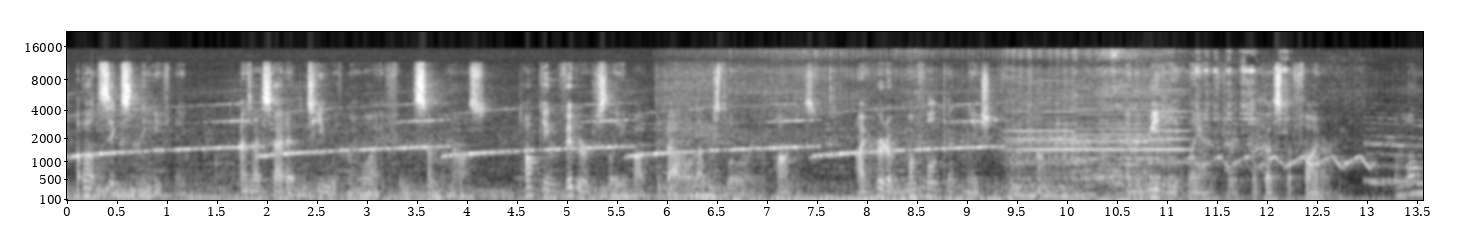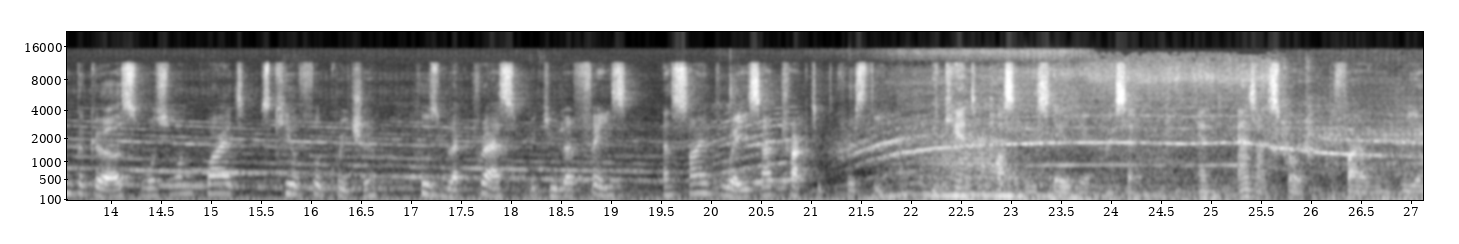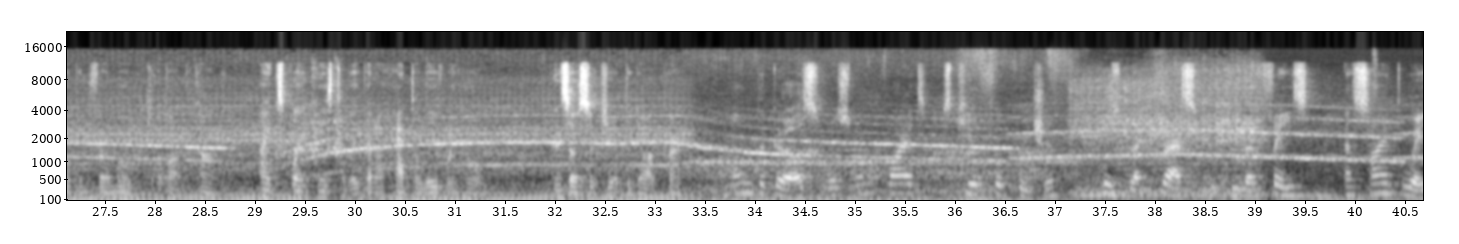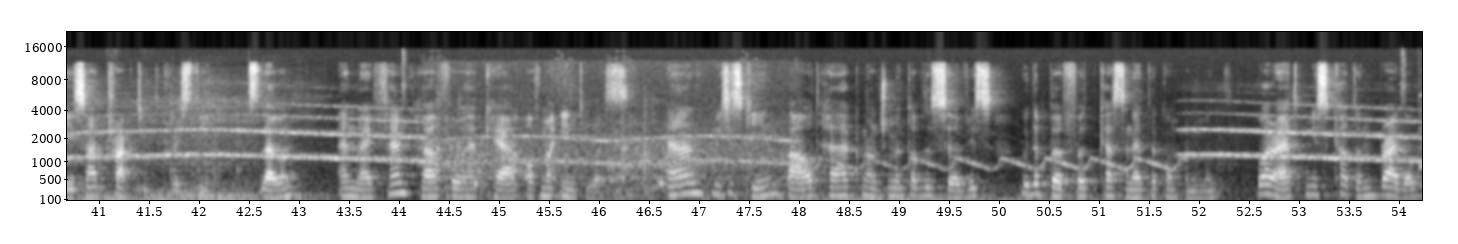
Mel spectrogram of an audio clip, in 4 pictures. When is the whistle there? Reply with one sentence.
The whistle can't be heard in this clip.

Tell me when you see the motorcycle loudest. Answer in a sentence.
The loudest moment of the motorcycle is at 23 seconds.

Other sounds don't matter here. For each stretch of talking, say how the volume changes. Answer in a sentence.
You can hear the talking from 0.1 to 54.1 s, at a steady volume.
